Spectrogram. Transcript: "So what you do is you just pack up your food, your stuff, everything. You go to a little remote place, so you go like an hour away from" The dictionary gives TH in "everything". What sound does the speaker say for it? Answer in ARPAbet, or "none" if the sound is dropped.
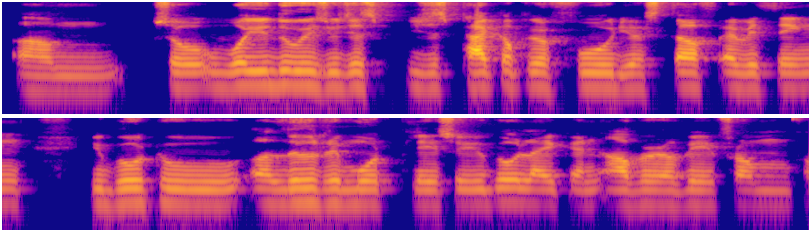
T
